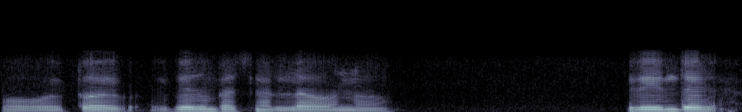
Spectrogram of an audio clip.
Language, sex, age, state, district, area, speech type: Tamil, male, 30-45, Tamil Nadu, Ariyalur, rural, conversation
